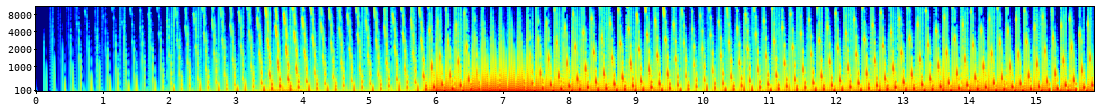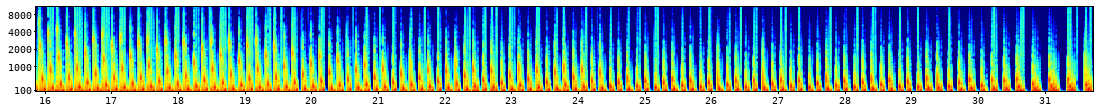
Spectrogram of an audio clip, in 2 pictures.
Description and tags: gh850pxjbsvfur47
sounds created with modular synthesizer
synthesis, biiip, modular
